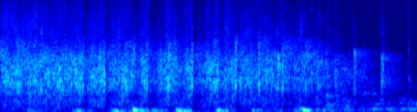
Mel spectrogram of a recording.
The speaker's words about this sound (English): But quick round of applause just for the missing.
